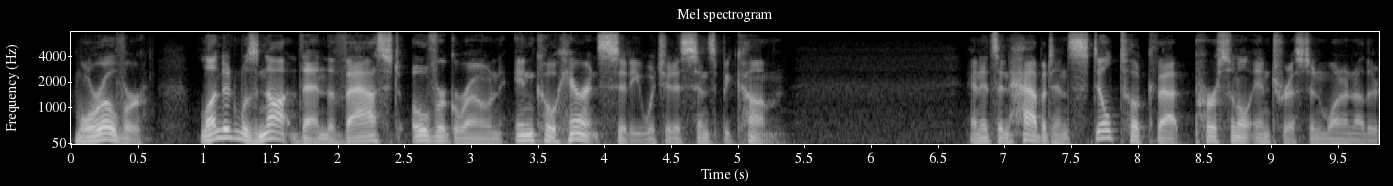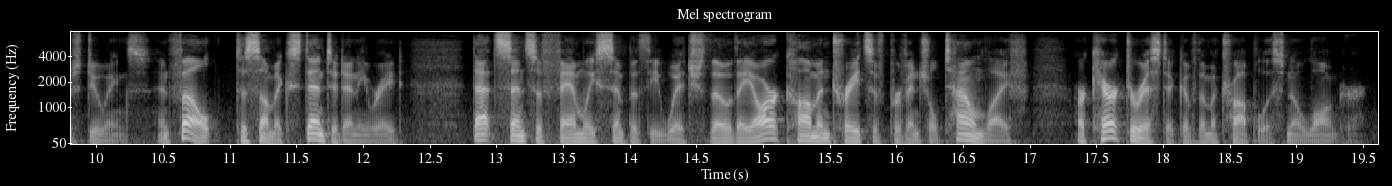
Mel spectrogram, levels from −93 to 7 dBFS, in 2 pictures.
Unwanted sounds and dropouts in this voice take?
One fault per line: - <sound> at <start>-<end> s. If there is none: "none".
none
